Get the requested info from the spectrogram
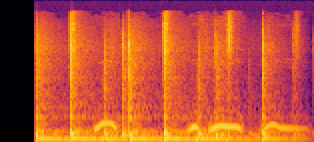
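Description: Intro music sting: a drum beat of sharp hits over a steady low bass note, with short hooting owl-like calls rising and falling between the hits, starting about a quarter of a second in.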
